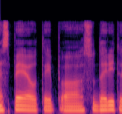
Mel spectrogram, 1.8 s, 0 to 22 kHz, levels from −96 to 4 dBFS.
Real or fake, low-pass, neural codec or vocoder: real; 10.8 kHz; none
